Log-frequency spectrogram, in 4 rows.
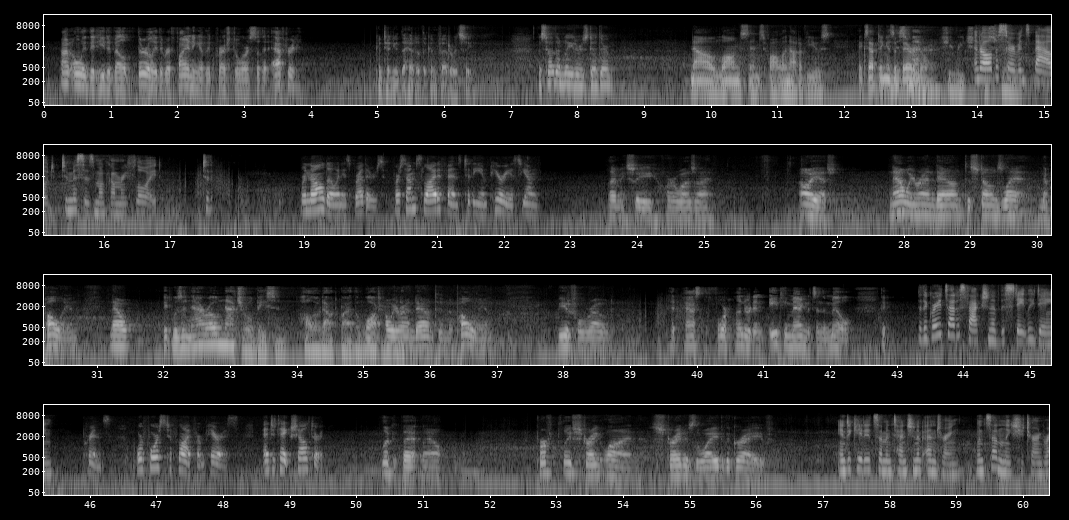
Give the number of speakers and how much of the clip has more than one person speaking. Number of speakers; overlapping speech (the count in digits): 7, about 3%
